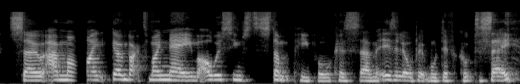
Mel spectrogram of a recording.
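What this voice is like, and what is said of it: British accent. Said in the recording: “As you might be able to tell from my accent, I'm from the UK.”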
